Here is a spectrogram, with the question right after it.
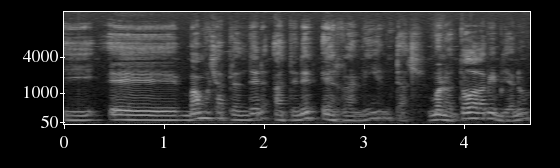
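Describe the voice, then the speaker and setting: Somewhat breathy, a man speaks at a fairly slow pace in a dark, mellow tone. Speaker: Bible teacher. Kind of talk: Bible study lecture. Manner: hesitant, many fillers.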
